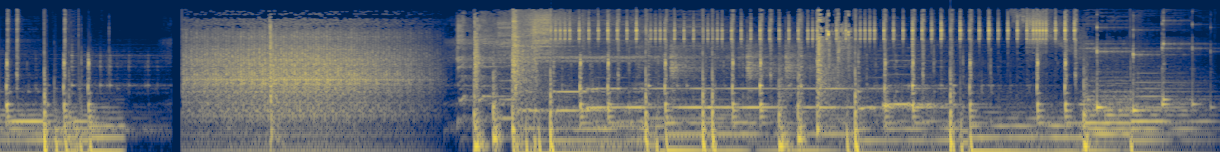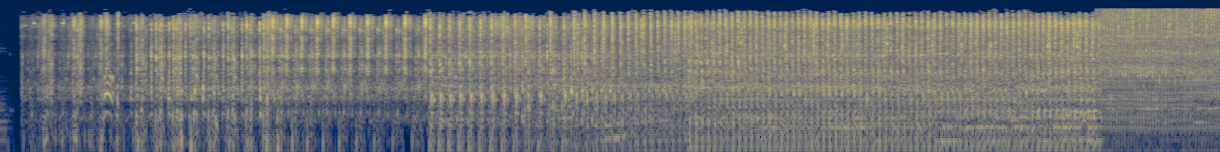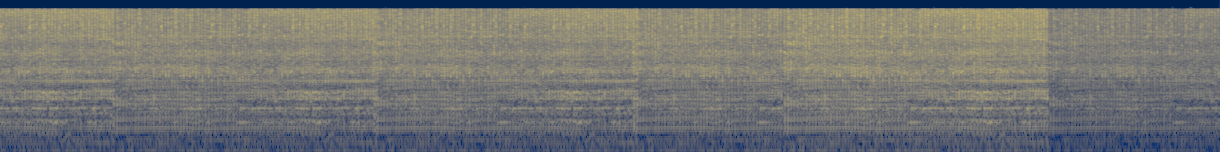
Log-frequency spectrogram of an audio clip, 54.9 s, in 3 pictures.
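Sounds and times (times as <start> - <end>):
model engine chugging: 2.8 - 6.7, 18.6 - 54.9.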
